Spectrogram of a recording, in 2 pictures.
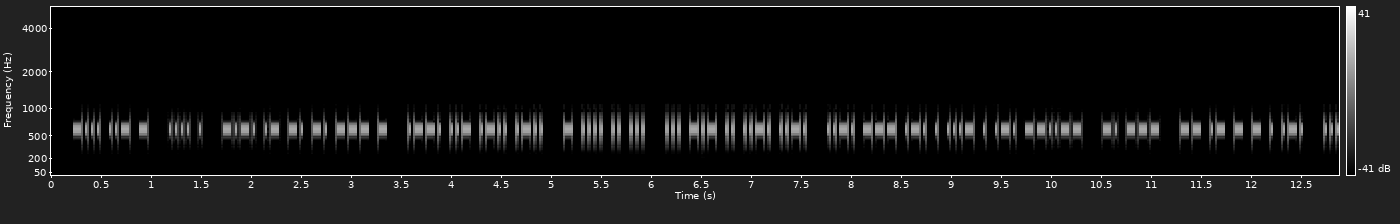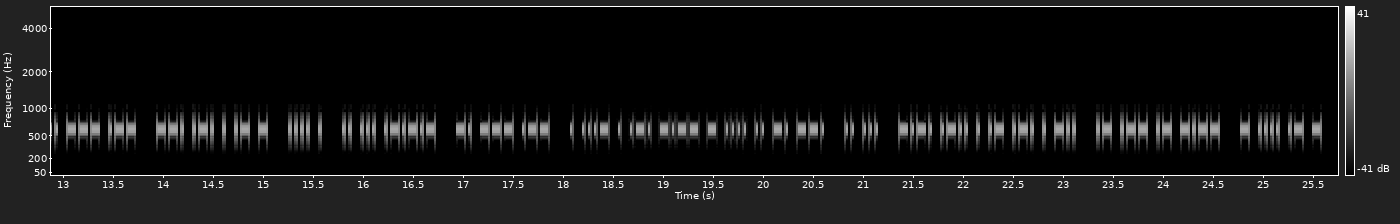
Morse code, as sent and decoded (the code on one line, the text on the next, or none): -... ..- - / .... / -.-. .- -. -. --- - / .--. ..- .-.. .-.. / - .... .. ... / ... -.- .. ..-. ..-. / ..-. --- .-. ...- . .-. --..-- / -. --- / -- .- - - . .-. / .... --- .-- / --. .-. .- - / .... / .. ... .-.-.- / -. --- .-- / . ...- . .-. -.-- - .... .. -. --. / .. ... / -.-. .-.. .- .-. -.. / .- .-- .- -.-- / - .... .- -
BUT HE CANNOT PULL THIS SKIFF FOREVER, NO MATTER HOW GREAT HE IS. NOW EVERYTHING IS CLEARED AWAY THAT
